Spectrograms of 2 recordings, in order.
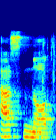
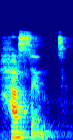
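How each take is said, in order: First: It is said as two separate full words. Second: It is said as one contracted word. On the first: "el has not" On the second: "quedaría convertido a hasn't"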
